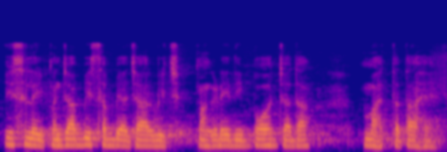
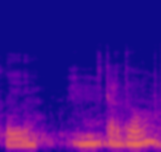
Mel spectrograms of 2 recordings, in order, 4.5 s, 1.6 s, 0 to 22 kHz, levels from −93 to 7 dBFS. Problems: background conversations at intervals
